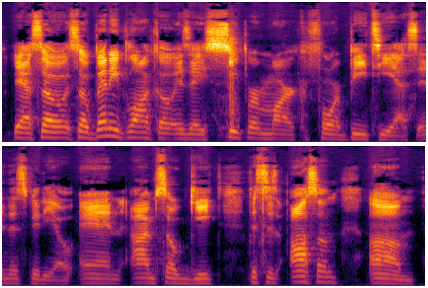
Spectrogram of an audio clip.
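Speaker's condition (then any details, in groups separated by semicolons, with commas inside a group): No condition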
